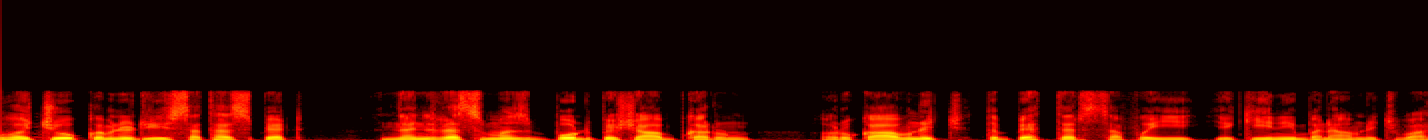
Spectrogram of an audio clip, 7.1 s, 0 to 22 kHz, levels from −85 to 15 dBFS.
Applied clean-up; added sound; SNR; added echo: none; none; none; none.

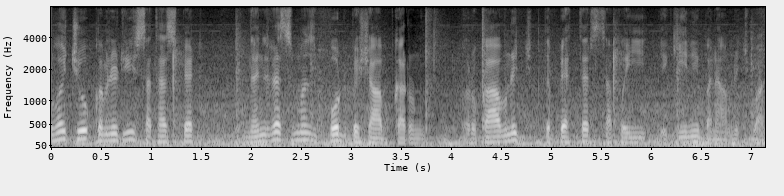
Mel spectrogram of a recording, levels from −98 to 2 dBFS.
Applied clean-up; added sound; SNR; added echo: none; Walk, footsteps; 5 dB; none.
